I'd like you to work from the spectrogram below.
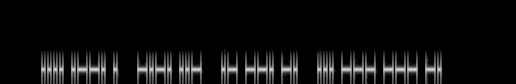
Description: Morse code, heard as a keyed tone, about 40 wpm, 700 Hz. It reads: HPE CU AGN SOON
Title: Common QSO Phrases 40wpm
